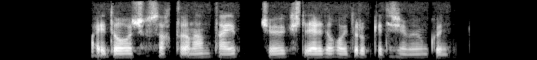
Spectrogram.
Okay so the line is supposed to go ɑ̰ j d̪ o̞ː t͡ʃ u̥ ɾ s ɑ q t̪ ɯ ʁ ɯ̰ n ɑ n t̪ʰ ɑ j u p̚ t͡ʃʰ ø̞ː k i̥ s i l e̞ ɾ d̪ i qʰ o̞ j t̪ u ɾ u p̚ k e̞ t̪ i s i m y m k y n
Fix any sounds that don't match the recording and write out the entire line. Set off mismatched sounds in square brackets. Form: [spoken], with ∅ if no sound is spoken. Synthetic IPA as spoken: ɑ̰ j d̪ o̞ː t͡ʃ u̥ [∅] s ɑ q t̪ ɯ ʁ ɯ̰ n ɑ n t̪ʰ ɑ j [ɯ] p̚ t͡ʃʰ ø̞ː k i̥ [ʃ] i l e̞ ɾ d̪ i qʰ o̞ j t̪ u ɾ u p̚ k e̞ t̪ i [ʃ] i m y m k y n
